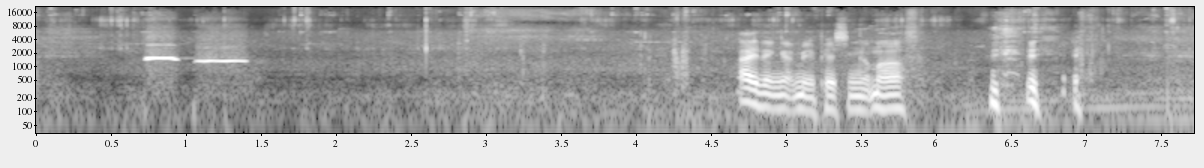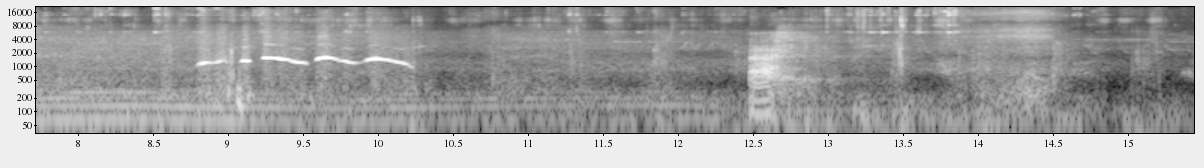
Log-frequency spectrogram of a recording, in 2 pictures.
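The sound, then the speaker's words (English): A person whistles to a pet bird, a short two-note phrase, then later a quick warbling run of whistled notes, between bursts of the bird's harsh, squeaky calls and a few spoken words, fairly loud. “Well, yes, I can whistle.”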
